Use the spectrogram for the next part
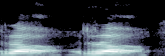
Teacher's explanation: र जब बोलते हैं ना तो जीभ जो है वो तालु के साथ क्या होगा, टकराएगा और ऐसा लगेगा कंपन हो रहा है। र जीभ पे कंपन हो रहा है। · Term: प्रकंपित वर्ण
